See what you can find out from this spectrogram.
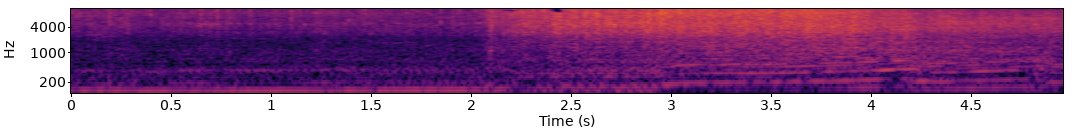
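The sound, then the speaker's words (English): Pro Stock drag cars roar through a final at Sonoma: a dense, loud engine roar that dips briefly, then climbs steadily in pitch as the cars accelerate. “Let's watch the final. A fun final in Sonoma in Pro Stock. And now we wait.”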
